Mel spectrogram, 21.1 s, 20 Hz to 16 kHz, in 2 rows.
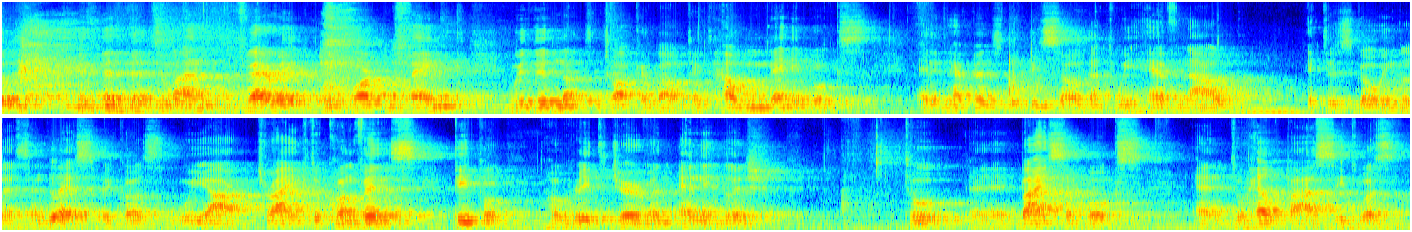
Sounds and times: tells the story of John Koch 0.0 - 16.5

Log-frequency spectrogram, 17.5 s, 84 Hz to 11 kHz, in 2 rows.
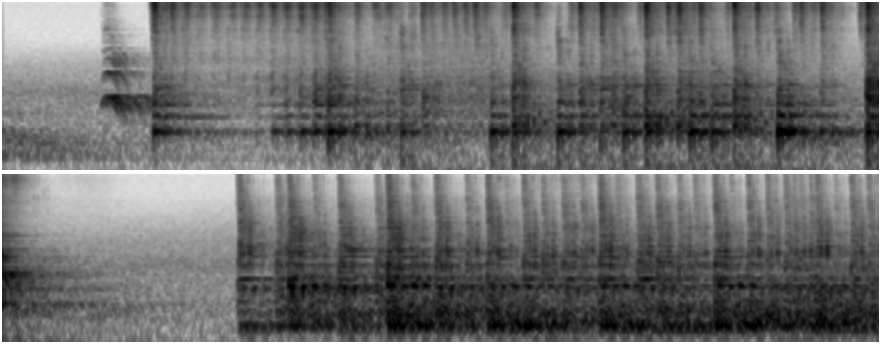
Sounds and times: Ocarina 1.0 - 1.8
Darbuka 1.5 - 17.5

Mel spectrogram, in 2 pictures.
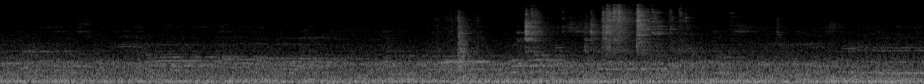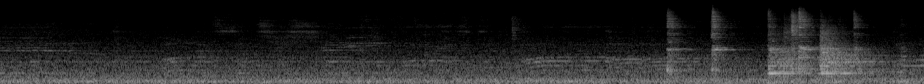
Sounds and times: kitchen noise 4.5 - 7.1
kitchen noise 15.9 - 18.0

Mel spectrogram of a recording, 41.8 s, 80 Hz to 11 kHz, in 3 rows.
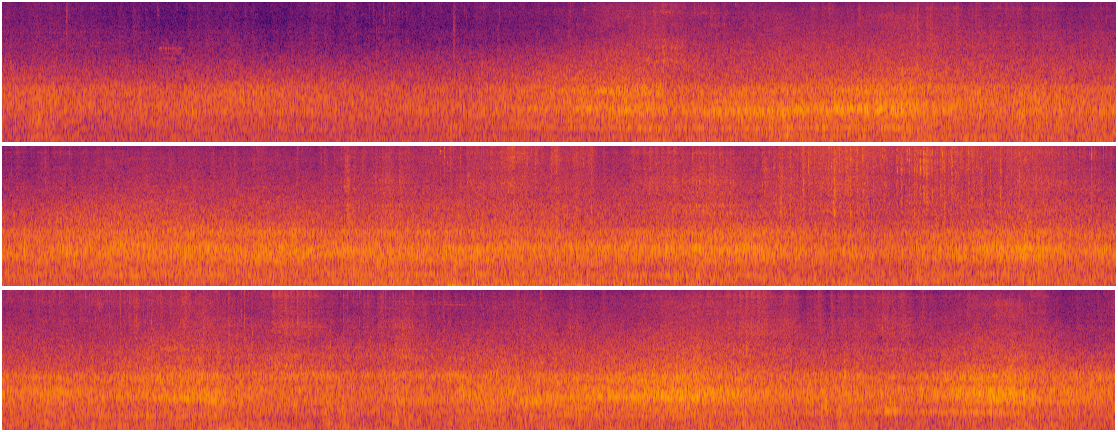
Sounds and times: Bridge traffic 0.0 - 41.7

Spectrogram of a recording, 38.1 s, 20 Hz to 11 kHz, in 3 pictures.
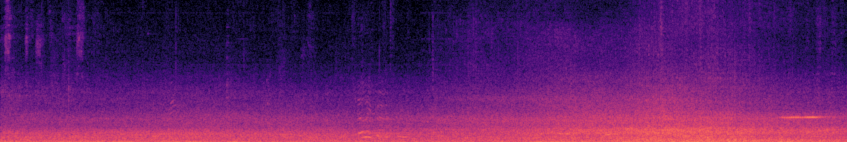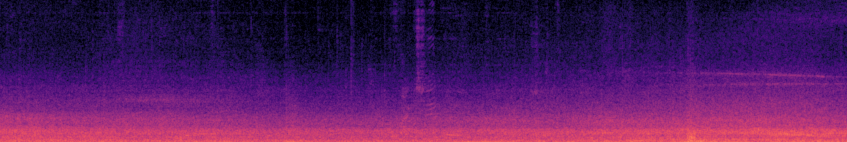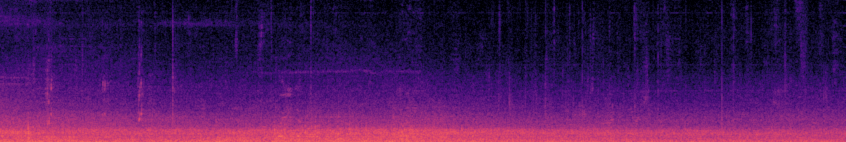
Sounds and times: cars 0.0 - 38.1
people walking and talking 0.0 - 38.1

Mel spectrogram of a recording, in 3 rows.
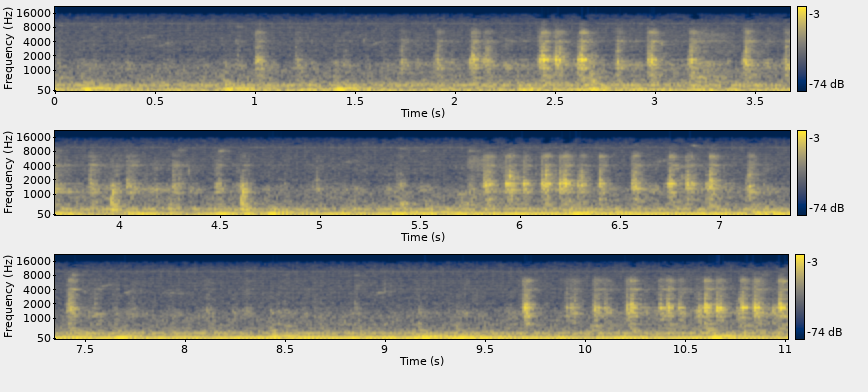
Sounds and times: rabbits in their hutches 0.0 - 11.0

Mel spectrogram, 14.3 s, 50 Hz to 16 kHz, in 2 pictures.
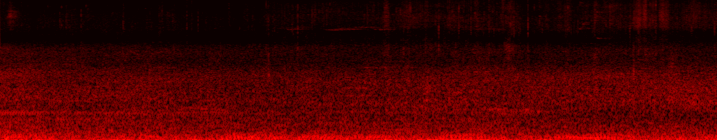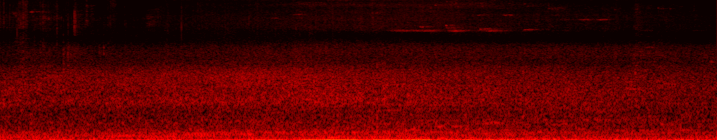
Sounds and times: Pedestrians 0.0 - 14.3

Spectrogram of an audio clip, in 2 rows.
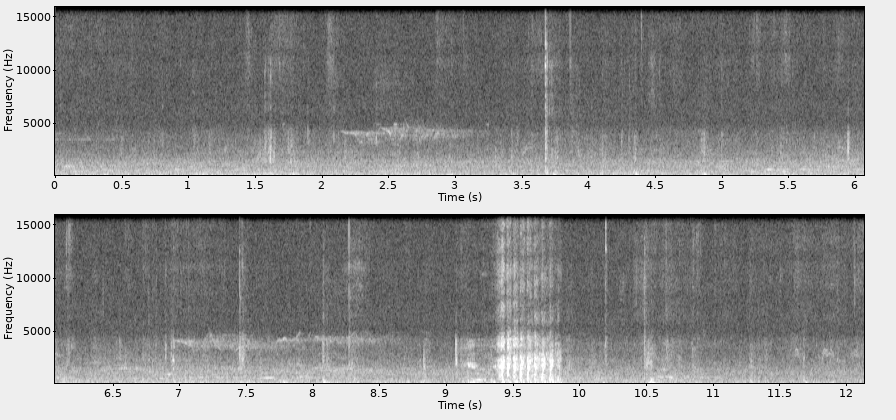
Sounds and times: horse 4.3 - 10.7

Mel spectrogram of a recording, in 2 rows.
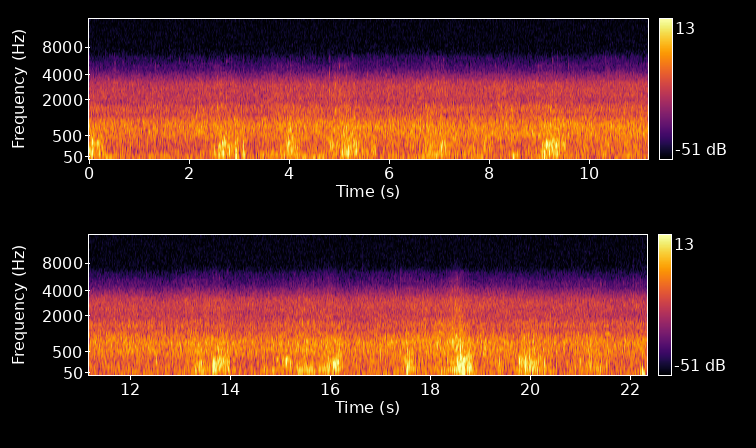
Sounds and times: water 0.0 - 22.3

